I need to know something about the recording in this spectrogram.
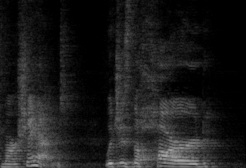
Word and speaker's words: Marchand: ago, and he said, I would prefer it pronounced Marchand, which is the hard, right?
